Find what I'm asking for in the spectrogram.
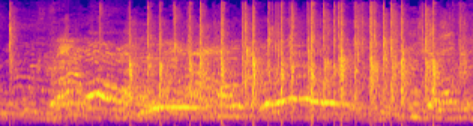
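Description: A birthday party audience at a magic show claps in brisk, uneven applause with scattered cheers and chatter, while voices talk over the clapping throughout.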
